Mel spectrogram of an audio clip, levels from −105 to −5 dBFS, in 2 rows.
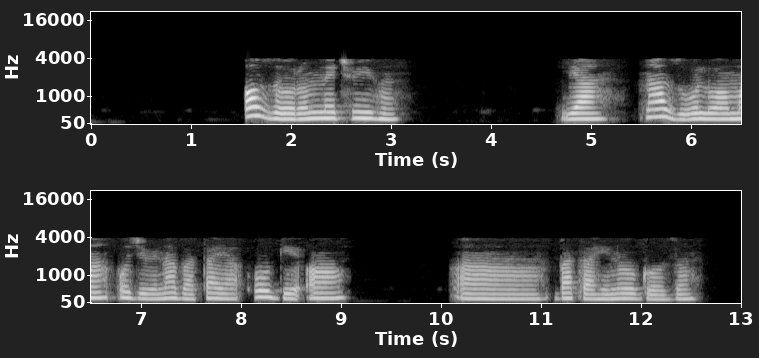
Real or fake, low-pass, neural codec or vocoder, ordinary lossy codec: real; 7.2 kHz; none; AAC, 16 kbps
